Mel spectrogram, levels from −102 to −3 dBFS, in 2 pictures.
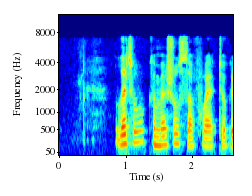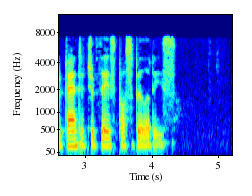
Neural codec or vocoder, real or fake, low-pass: none; real; 7.2 kHz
